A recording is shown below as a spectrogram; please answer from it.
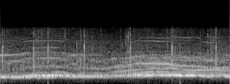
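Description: A voice holding one long sung note that rises slightly and stays steady, over crowd noise with scattered claps.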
